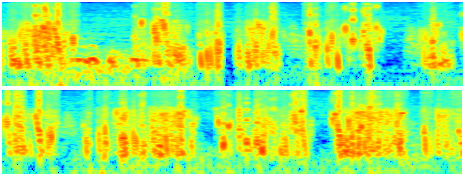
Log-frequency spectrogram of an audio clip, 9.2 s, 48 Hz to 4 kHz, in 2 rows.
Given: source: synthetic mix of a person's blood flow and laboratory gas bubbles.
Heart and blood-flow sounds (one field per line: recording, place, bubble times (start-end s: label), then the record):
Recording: Doppler ultrasound of blood flow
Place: subclavian vein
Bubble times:
0.00-0.76 s: bubbles
1.30-1.91 s: bubbles
1.94-2.22 s: bubbles
2.31-2.84 s: bubbles
3.02-3.83 s: bubbles
4.14-4.52 s: bubbles
4.58-5.19 s: bubbles
5.39-5.50 s: bubbles
5.55-6.57 s: bubbles
6.73-7.72 s: bubbles
7.88-8.68 s: bubbles
8.79-9.22 s: bubbles
From the record:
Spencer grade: 4 (maximum detectable bubble signal sounding continuously throughout systole and diastole of every cardiac period, and overriding the amplitude of the normal cardiac signals)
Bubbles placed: anywhere in the cardiac cycle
